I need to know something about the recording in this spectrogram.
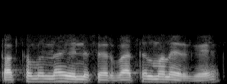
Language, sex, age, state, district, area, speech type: Tamil, male, 45-60, Tamil Nadu, Dharmapuri, rural, conversation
